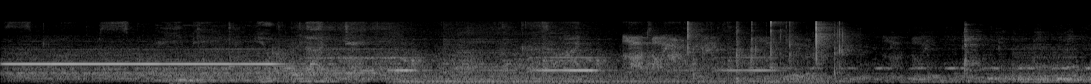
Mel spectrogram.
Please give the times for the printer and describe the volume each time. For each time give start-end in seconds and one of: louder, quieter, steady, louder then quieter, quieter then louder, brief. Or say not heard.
0.0-10.8 quieter.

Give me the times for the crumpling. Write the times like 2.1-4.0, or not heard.
6.8-8.4.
